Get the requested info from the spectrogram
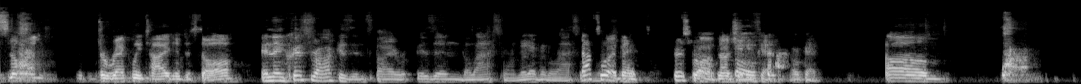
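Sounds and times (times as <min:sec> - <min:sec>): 
laughter: 0:00.0 - 0:08.2, 0:08.9 - 0:09.4
speech: 0:00.0 - 0:10.5
dog barking: 0:00.1 - 0:00.5, 0:10.0 - 0:10.4.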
